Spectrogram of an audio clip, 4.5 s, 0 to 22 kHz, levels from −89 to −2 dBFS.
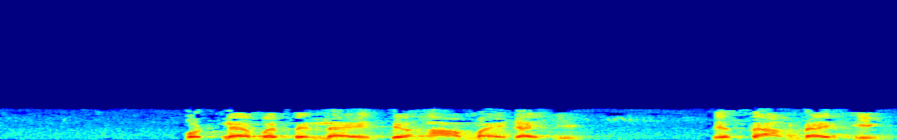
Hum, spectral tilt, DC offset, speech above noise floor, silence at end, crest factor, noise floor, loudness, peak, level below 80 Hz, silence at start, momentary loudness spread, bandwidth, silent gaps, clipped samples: none; -1 dB/octave; under 0.1%; 31 dB; 0 s; 18 dB; -51 dBFS; -20 LUFS; -4 dBFS; -72 dBFS; 0.9 s; 6 LU; 5.2 kHz; none; under 0.1%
